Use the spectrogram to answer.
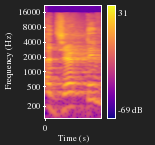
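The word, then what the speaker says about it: adjective: अब एडजेक्टिव क्या होता है, एडजेक्टिव जो होता है इसको सबसे पहले एडजेक्टिव नहीं बोलना, इसको एडजेक्टिव बोलना है, इसमें डी साइलेंट होता है, जो स्टूडेंट पहली गलती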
